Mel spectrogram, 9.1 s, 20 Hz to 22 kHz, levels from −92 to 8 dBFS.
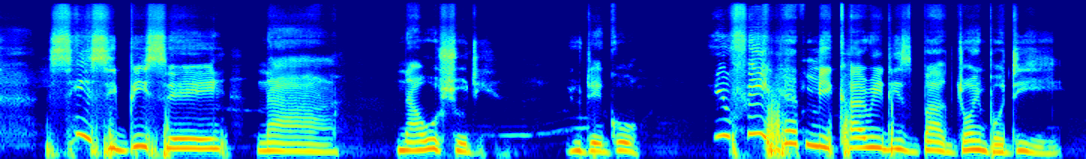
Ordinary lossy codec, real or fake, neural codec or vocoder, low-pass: none; fake; autoencoder, 48 kHz, 128 numbers a frame, DAC-VAE, trained on Japanese speech; none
